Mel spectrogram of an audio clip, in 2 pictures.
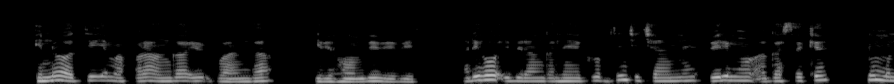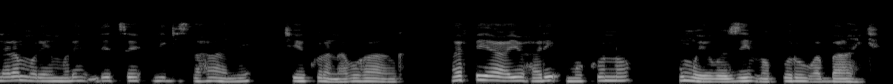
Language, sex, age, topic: Kinyarwanda, male, 25-35, finance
